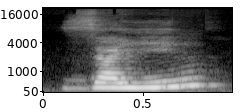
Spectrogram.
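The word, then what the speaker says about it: ז: Zayin, z, z.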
